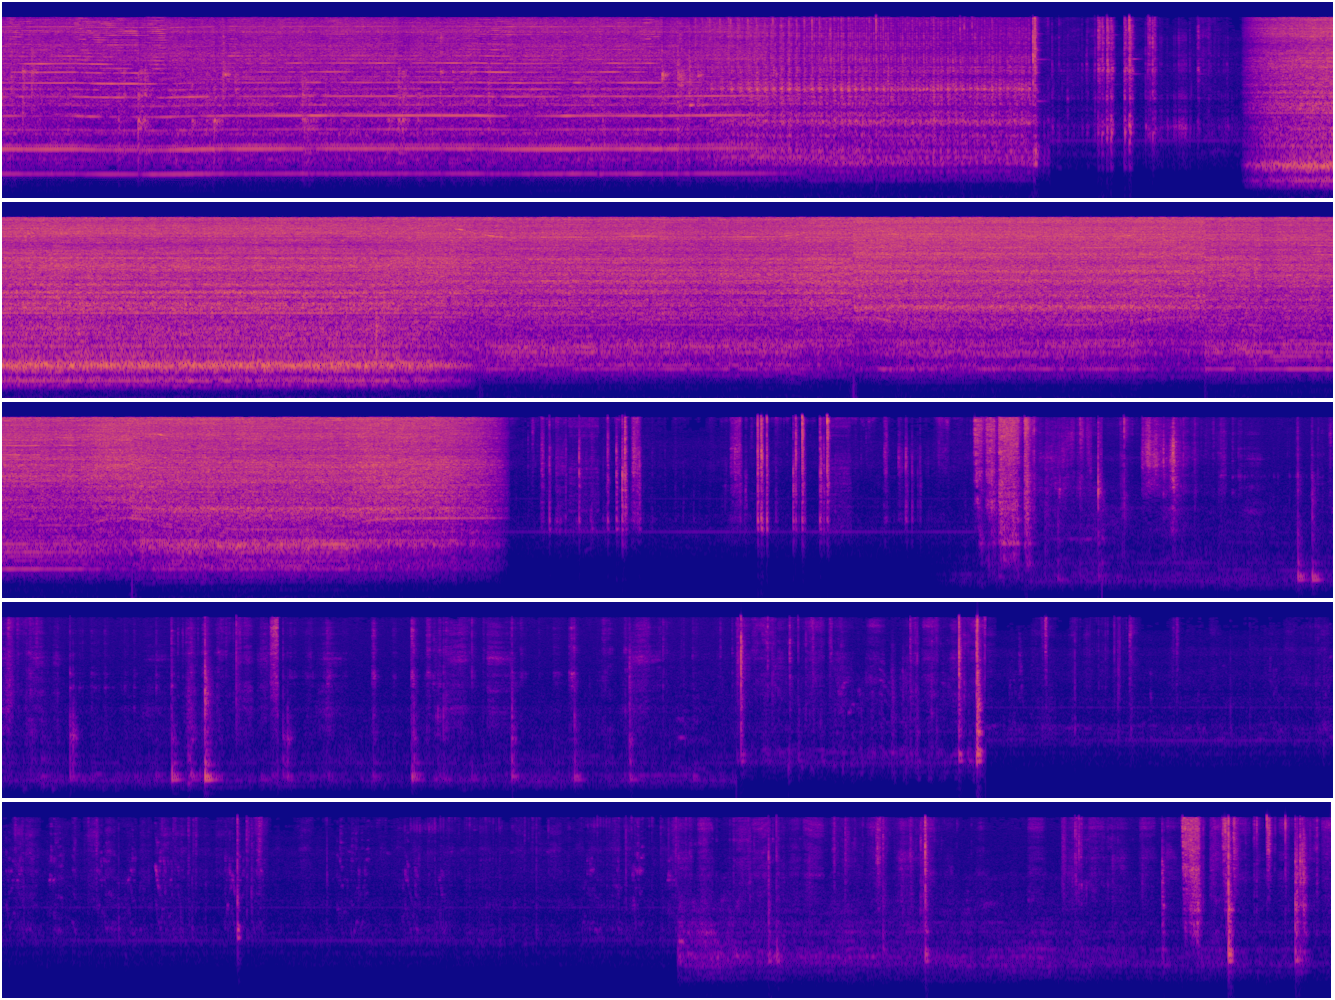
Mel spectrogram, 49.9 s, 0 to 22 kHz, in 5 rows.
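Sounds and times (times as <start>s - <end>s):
table saw ripping wood: 9.4s - 23.8s
masking tape and wood crackling: 25.4s - 49.9s.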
